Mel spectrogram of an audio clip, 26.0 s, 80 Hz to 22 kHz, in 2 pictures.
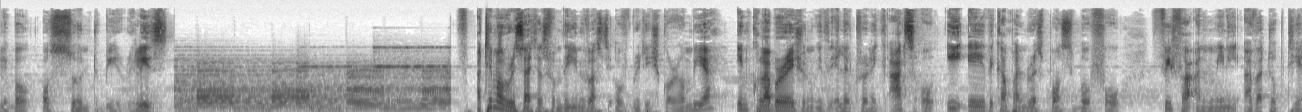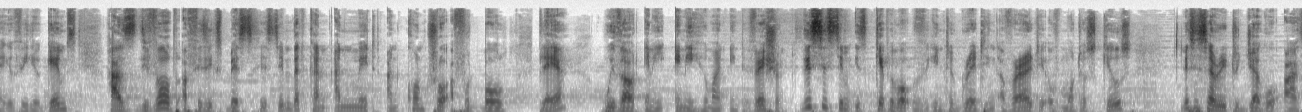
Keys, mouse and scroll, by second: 0.9 right click.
